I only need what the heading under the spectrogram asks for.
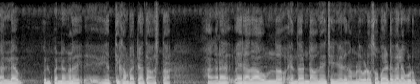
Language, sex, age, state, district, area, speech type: Malayalam, male, 18-30, Kerala, Kozhikode, rural, spontaneous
